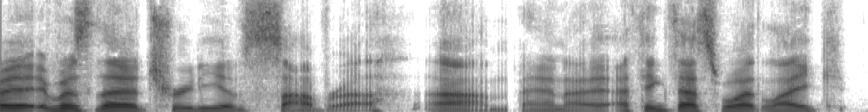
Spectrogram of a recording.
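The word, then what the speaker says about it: Sèvres: also doing hardly anything Severus which I'm pronouncing that I'm totally butchering that pronunciation I think it's actually like hardly anything Sabra because it's French okay sorry we do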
